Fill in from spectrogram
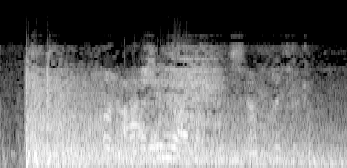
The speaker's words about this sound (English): Next, a new idea for making sonic booms quieter.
